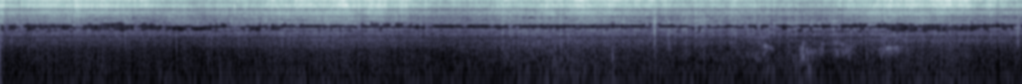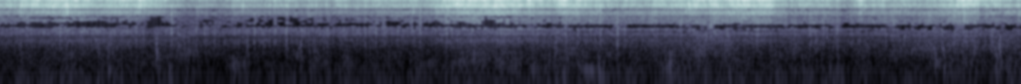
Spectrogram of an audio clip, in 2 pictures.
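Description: Thick marbled steak sizzling on a hot iron griddle plate over a wood fire: a steady, rain-like hiss.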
